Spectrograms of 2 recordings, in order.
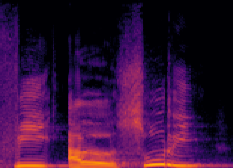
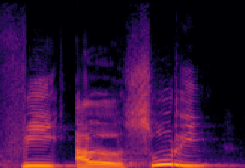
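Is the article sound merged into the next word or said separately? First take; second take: separate; separate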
